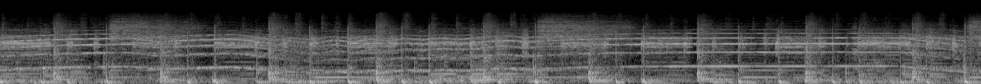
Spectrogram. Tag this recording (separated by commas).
Music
